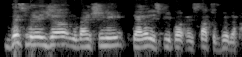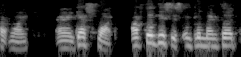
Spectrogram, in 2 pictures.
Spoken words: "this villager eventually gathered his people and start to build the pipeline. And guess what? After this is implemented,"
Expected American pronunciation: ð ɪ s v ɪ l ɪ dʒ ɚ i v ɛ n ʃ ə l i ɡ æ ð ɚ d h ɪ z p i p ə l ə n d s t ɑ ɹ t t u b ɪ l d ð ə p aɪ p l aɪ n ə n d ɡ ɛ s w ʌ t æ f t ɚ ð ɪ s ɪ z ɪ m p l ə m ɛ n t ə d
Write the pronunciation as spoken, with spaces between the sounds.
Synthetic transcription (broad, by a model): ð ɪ s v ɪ l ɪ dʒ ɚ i v ɛ n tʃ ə l i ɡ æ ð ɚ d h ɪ s p i p ə l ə n s t ɑ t t u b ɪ d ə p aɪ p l aɪ n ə n ɡ ɛ s w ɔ t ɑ f t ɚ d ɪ s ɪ s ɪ m p l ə m ɛ n t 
